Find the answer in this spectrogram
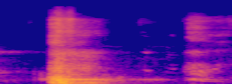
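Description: A man's heavy sigh into a close microphone about half a second in, the breath hitting the mic with a low rumble, followed by a faint short breath near the end.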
